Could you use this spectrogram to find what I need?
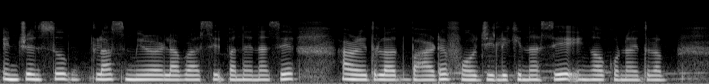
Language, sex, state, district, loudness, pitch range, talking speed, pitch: Nagamese, female, Nagaland, Dimapur, -14 LUFS, 215-230 Hz, 195 wpm, 220 Hz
